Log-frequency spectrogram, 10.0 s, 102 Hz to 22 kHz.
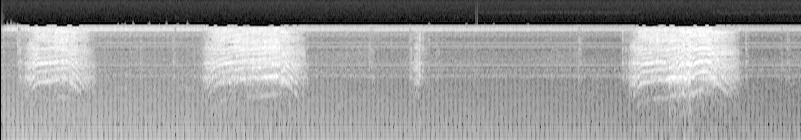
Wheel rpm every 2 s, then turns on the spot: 30, 50, 30, 0, 80.
4-6 8-10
